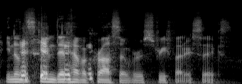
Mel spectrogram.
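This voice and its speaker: A man's voice: lowish voice, steady tone, quick pace, gravelly, pushed and bright. A man reading a visual novel aloud as a streamer, in casual narration.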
